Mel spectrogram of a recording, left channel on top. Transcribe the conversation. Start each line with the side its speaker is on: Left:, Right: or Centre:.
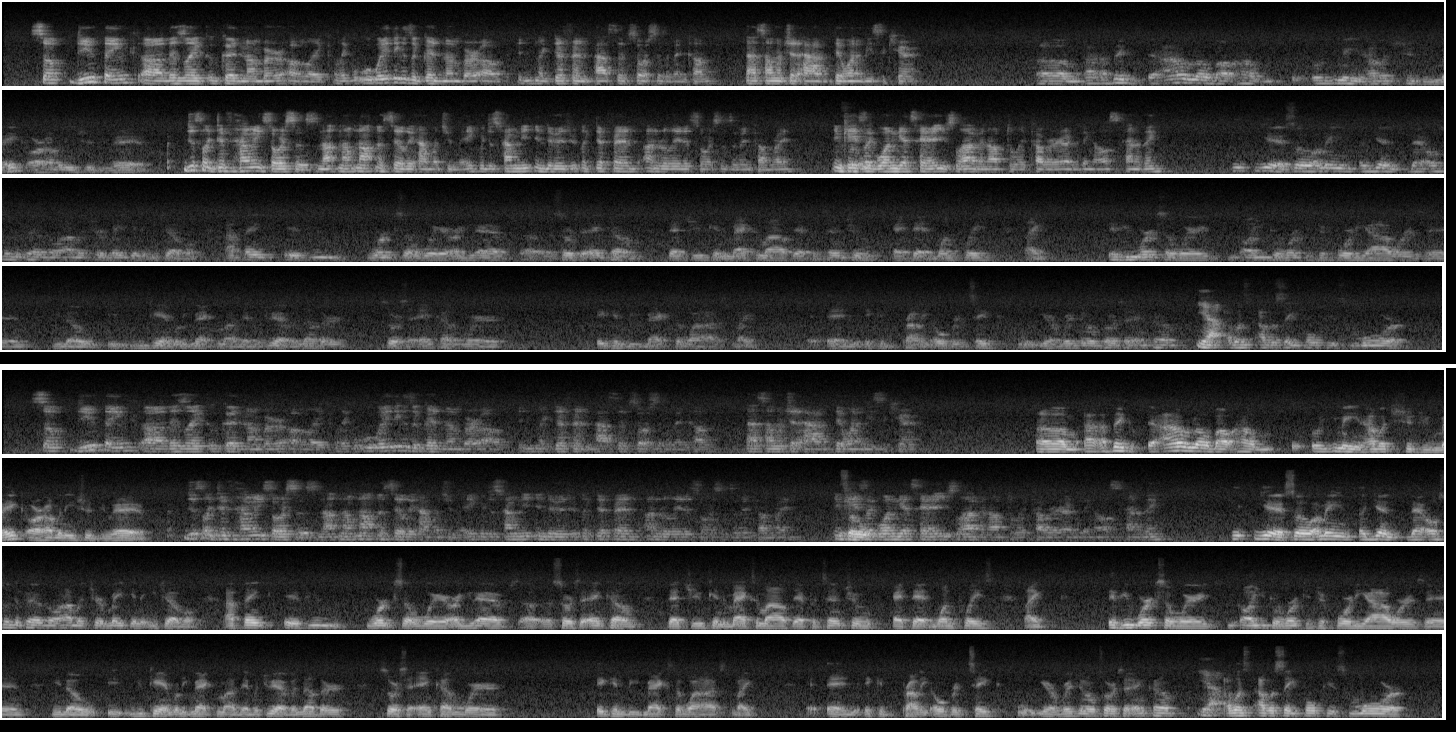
Left: So do you think uh there's like a good number of like like wh- what do you think is a good number of in, like different passive sources of income that someone should have if they want to be secure?
Right: Um, I, I think I don't know about how you mean. How much should you make, or how many should you have?
Left: Just like diff how many sources, not not not necessarily how much you make, but just how many individual like different unrelated sources of income, right? In
Right: So
Left: case like one gets hit, you still have enough to like cover everything else kind of thing.
Right: Yeah, so I mean, again, that also depends on how much you're making in each of them. I think if you work somewhere or you have a, a source of income that you can maximize that potential at that one place, like if you work somewhere, you- all you can work is your 40 hours and you know y- you can't really maximize that, but you have another source of income where it can be maximized, like, and it could probably overtake your original source of income.
Left: Yeah.
Right: I was I would say focus more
